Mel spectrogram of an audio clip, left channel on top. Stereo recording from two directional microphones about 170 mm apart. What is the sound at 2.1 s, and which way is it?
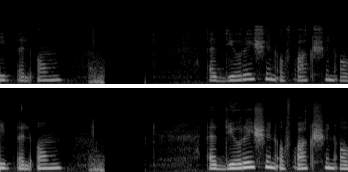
Speech, 45° right (ahead or behind).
